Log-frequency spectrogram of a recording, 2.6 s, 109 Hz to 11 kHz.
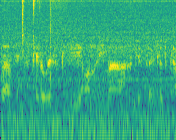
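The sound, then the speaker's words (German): An airliner's number 2 jet engine roars steadily as it motors during start-up after pushback, turning for about 30 seconds before fuel and ignition are added; a loud, constant rumble with a thin whine on top, while muffled voices talk over it. “Jetzt geht's los mit dem Triebwerk Nummer 2. Engine 2 Start.”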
